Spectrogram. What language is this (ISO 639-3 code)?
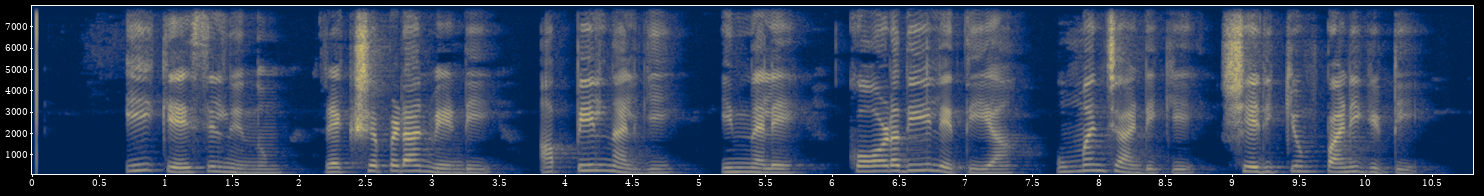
mal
